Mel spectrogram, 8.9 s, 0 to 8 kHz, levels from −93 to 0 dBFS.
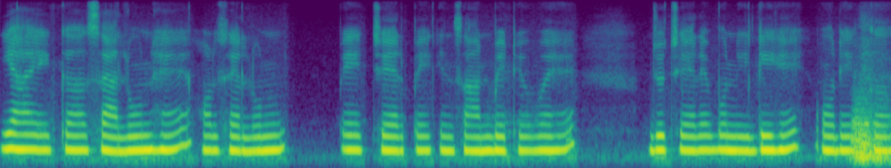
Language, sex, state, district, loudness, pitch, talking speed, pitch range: Hindi, female, Uttarakhand, Tehri Garhwal, -12 LUFS, 220 Hz, 155 wpm, 215-225 Hz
